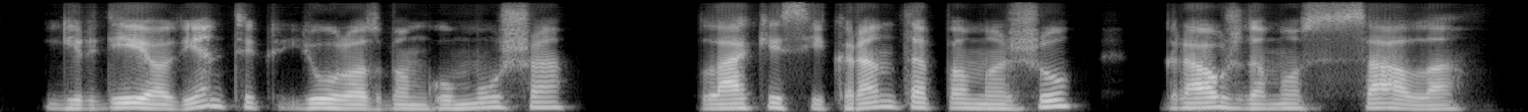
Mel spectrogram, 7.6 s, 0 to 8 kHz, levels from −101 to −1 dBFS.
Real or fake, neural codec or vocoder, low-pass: fake; codec, 16 kHz, about 1 kbps, DyCAST, with the encoder's durations; 7.2 kHz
